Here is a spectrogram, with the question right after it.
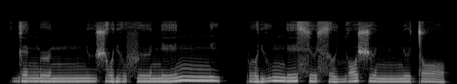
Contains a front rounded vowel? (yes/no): yes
